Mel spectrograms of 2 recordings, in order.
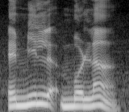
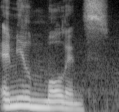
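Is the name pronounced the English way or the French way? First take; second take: French; English. First: The name is pronounced the French way. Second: The name is pronounced the English way. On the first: The speaker calls it right. "There's an accent on the E. It's clearly a French name" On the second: The speaker calls it wrong. "What do you mean"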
